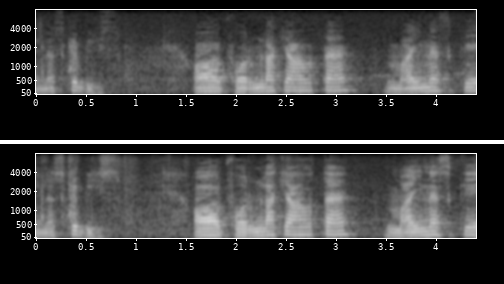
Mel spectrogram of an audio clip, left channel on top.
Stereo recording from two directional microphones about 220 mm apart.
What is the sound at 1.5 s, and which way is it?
Speech, 50° right (ahead or behind).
